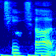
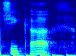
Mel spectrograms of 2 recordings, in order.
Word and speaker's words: chicha: chi cha so everybody i've been corrected it is chi chad not chica carolina have you ever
